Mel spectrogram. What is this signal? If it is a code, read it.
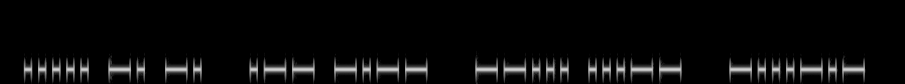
Morse code, heard as a keyed tone, about 17 wpm, 700 Hz. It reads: 5NN WY 73 <BK>
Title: Speed-Racing Common QSO Phrases - 17wpm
